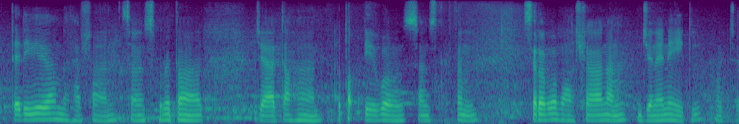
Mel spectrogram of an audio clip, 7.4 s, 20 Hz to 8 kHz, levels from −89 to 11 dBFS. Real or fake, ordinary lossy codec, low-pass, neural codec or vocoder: fake; none; none; codec, 16 kHz, 1 kbps, X-Codec, HuBERT features, trained on balanced general audio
